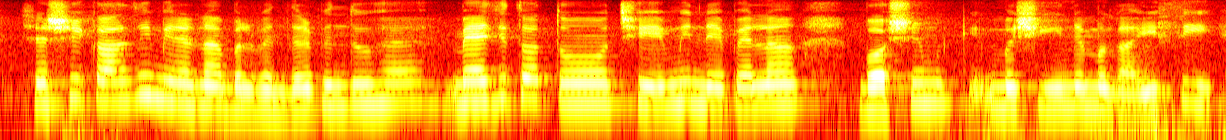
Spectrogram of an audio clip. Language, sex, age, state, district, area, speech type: Punjabi, female, 30-45, Punjab, Mohali, urban, spontaneous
